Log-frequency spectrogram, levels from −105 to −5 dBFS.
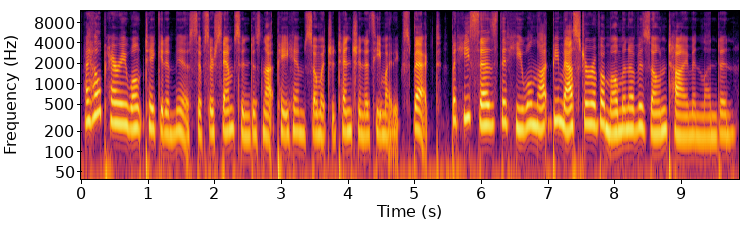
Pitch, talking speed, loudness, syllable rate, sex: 210 Hz, 235 wpm, -18 LUFS, 5.0 syllables/s, female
